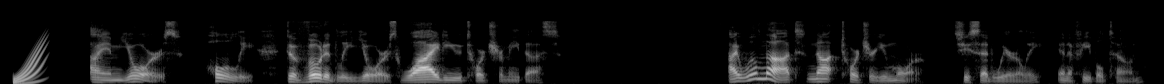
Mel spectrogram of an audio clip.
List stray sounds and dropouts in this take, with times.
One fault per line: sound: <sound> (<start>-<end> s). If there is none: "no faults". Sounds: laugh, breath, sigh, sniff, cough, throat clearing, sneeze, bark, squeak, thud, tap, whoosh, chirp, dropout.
sound: chirp (0.1-0.5 s)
